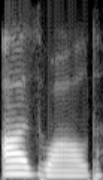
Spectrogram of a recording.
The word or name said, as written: Lee Harvey Oswald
